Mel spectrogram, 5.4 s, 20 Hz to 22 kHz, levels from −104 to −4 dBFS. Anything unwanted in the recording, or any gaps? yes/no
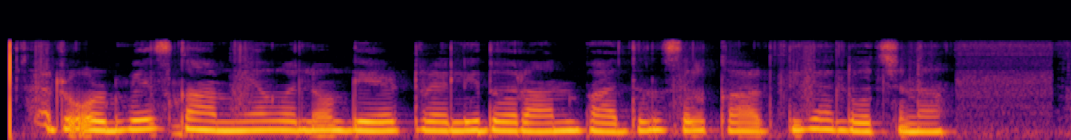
no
